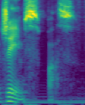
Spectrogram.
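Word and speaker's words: JMESPath: Произносится оно как James Pass. То есть я бы сказал JMS, но James Pass.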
